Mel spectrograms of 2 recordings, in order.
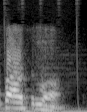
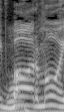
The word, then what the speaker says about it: Baltimore: You pronounced every word in. I mean, every letter in the word, yo. – Oh, y'all don't pronounce every word. – Yeah, what is it? – Baltimore. – Baltimore. – Like B-A-W.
